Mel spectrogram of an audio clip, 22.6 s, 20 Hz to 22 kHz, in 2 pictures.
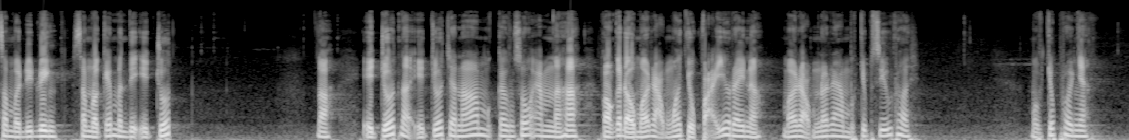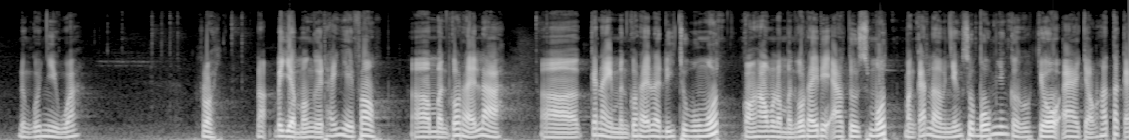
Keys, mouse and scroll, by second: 0.5 right click, 2.0 click, 3.2 right click, 3.7-5.3 drag, 6.1 right click, 7.2-8.2 drag, 9.1 alt+middle click, 9.8-10.5 scroll up 1, 10.8 right click, 11.2-12.2 drag, 13.0 click, 13.3 middle click, 13.6 F4, 13.8-14.6 scroll down 1, 14.9 scroll down 1, 15.3 middle click, 15.9-16.6 scroll up 1, 16.6 F4, 17.1-17.5 scroll down 1, 17.5 middle click, 17.9-18.2 scroll up 1, 18.7 F4, 19.6 middle click, 21.2 ctrl+a.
